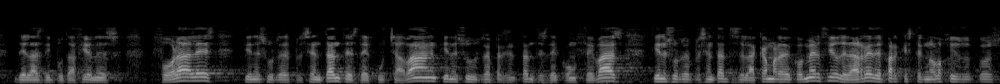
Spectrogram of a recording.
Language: Spanish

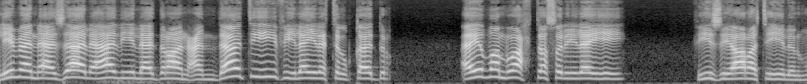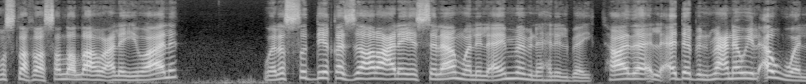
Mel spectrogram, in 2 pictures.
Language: Arabic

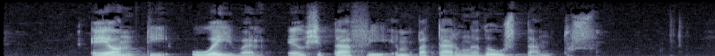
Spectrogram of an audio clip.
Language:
Galician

